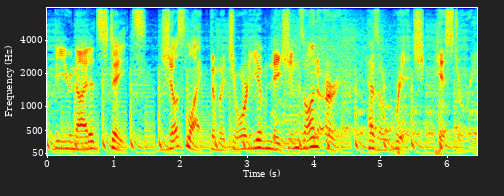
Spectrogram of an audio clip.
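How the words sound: It is said in a deep movie-trailer voice.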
